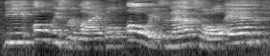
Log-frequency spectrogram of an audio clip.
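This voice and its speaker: A woman playing a bubbly TV cooking show host in a comedy parody, gushing with drawn-out emphasis, recorded in a live theater. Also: sits high, lively intonation. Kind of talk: parody TV game show presenting. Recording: echoey live theater, distant mic, audience noise.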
